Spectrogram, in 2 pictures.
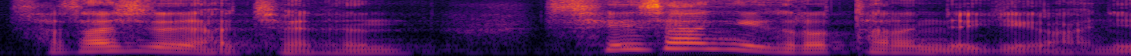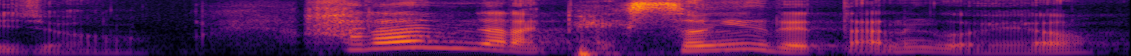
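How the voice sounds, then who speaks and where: Male pastor, pitched a little high, lively delivery, mimics scoffers mid-sermon. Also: fairly quick, gravelly, breathy edge. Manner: animated preaching, acts out scoffing voices. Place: church sanctuary.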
